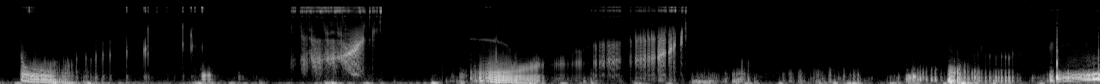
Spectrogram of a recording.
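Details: Female recorded while sleeping: continuous gurgling and rumbling with pitch-sliding squeals, stomach growling (borborygmi).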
